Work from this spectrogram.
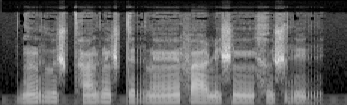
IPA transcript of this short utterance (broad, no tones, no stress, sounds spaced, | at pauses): d ə̃ r l ɵ ʃ t̪ʰ ã r ɛ̃ ʃ t ɛ r l ɛ̃ː f aː ɳ ɪ ʃ ẽː x ɵ ʃ r e r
